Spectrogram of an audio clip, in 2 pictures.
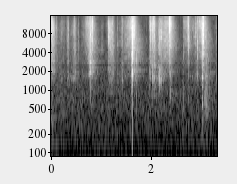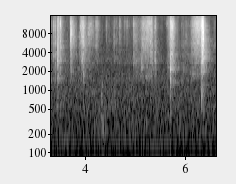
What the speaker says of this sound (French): on va tirer une carte de murmure de guérison.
